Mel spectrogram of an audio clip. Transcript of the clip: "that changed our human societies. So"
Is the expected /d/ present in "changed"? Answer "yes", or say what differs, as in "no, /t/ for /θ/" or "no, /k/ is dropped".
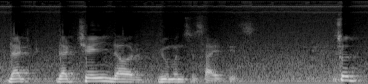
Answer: yes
